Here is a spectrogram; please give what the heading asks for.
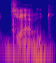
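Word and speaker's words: Canik: Okay, so let's talk about the Canic TP9 SF a little bit. This is a gun made in Turkey, and in Turkey they pronounce the name of the gun Janik.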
